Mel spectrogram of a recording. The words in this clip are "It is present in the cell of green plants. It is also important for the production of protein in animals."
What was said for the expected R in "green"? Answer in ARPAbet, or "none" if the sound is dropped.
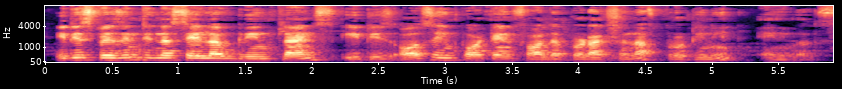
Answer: R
